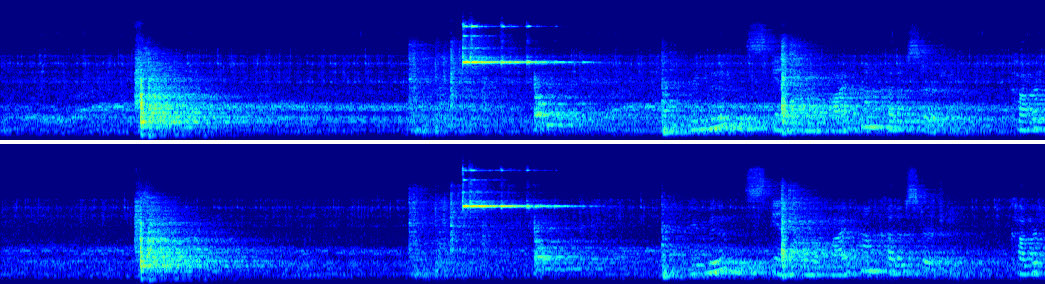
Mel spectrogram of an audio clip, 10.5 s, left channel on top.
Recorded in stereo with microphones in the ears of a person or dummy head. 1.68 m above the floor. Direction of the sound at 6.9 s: 30° right (ahead or behind).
